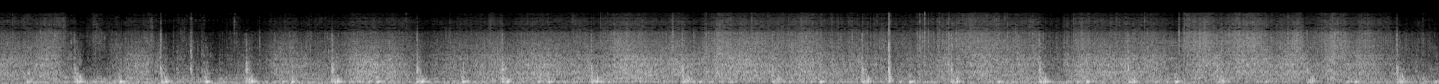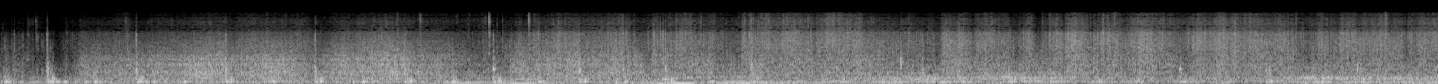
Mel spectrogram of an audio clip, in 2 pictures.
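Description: Heavy wind-driven rain pounding a moving car and its windshield, heard from inside the cabin, as a steady loud rush with a low engine and road drone underneath. This is the rain wrapping a nearby tornado.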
